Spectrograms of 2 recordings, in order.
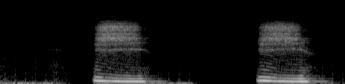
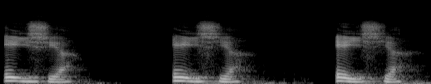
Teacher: The sound zh, zh, zh is a voiced, it should vibrate. Well, it is a voiced post-alveolar fricative consonant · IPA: /ʒ/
